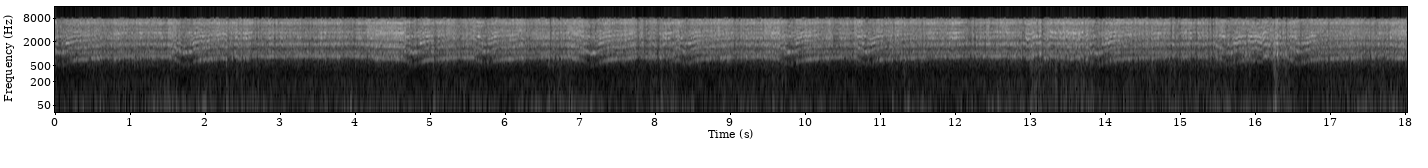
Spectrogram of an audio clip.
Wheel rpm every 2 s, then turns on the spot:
200, 210, 210, 190, 190, 200, 220, 210, 210.
none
